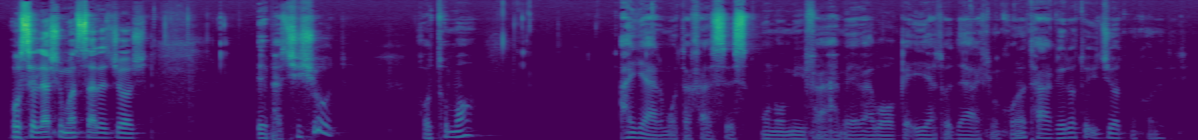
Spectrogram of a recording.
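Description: A man preaching a religious lecture, asking rhetorical questions and answering them himself, swinging between loud bursts and quiet stretches. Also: mid-range voice, gravelly.

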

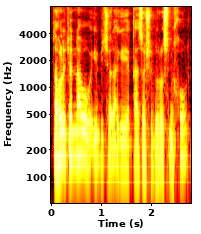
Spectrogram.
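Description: Man, gravelly voice, religious lecture, rhetorical questions, loud bursts then hushed passages. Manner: emphatic, asks rhetorical questions and answers them; swings between loud bursts and low, quiet stretches.

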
